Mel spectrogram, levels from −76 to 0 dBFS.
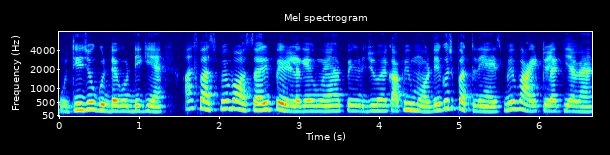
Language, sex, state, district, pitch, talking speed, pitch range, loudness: Hindi, female, Bihar, Purnia, 200 Hz, 250 wpm, 190-240 Hz, -27 LUFS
